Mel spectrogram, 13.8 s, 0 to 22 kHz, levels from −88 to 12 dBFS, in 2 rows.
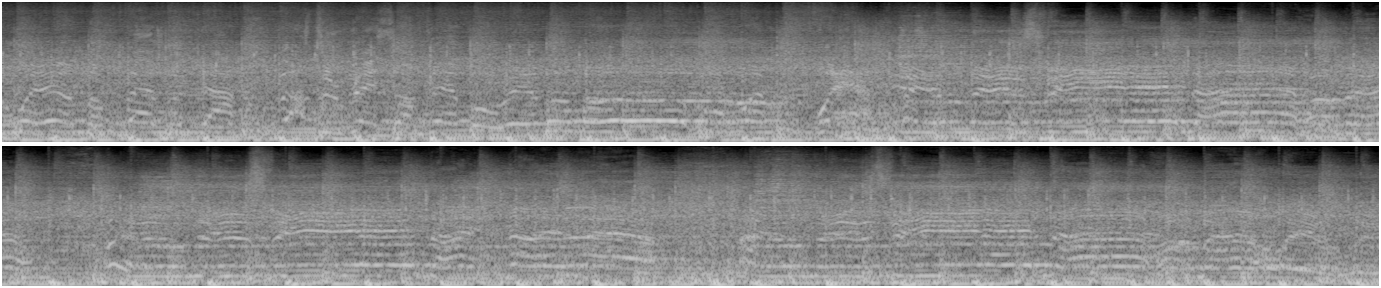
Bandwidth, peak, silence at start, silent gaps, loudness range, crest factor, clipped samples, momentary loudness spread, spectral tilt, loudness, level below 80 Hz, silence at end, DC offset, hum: over 20 kHz; 0 dBFS; 0 s; none; 1 LU; 10 dB; under 0.1%; 2 LU; -4 dB/octave; -11 LUFS; -20 dBFS; 0 s; under 0.1%; none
